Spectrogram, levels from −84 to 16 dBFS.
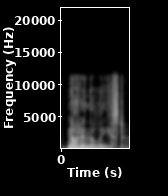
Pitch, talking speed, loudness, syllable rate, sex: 170 Hz, 235 wpm, -17 LUFS, 4.9 syllables/s, female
